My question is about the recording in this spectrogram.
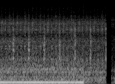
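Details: Kia Sorento D4CB diesel, overhauled about a year earlier, idling with a low hum and a sharp knock six or seven times a second; the knock was not traced to the injectors, valves or injector washers, and large piston clearance is suspected (piston slap).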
